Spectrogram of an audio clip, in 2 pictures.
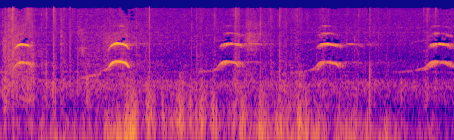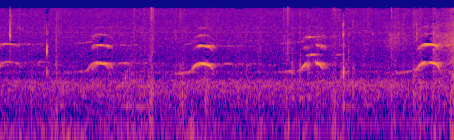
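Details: An unhappy Martial Eagle calling at the start of the day, with a leopard in the same tree, gives clear, rising whistled notes about once a second, with a low rumble of wind or engine underneath early on.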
